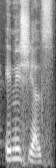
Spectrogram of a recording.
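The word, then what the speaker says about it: initials: ब र देखो तो टी का ध्वनि श होता है देखो क्या बोलते हैं इनिशियल्स अब यहां पे टी है इनिशियल्स नहीं बोलते इनिशियल्स इनिशियल्स इनिशियल्स यानी इसी टी आई को जब टी के बाद आई ए हो आई ई हो आई ओ हो तो उसको श पढ़ते हैं श तो क्या पढ़ेंगे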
